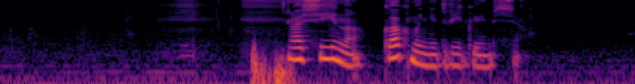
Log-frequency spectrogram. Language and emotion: Russian, sad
